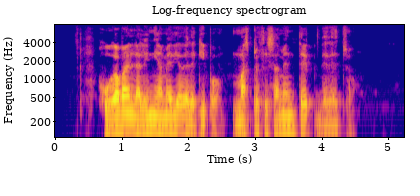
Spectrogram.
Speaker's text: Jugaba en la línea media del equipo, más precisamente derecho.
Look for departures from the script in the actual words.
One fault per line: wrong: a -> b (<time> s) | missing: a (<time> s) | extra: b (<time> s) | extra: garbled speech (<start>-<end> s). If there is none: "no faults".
no faults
